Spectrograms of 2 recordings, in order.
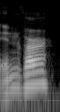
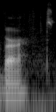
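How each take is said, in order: First: It is said with an N before the V. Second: It is said with no N before the V. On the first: The speaker calls it right. "There's an N in there" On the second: The speaker calls it wrong. "I always call it Ivar"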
